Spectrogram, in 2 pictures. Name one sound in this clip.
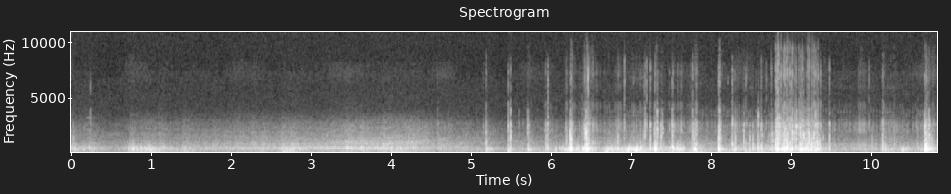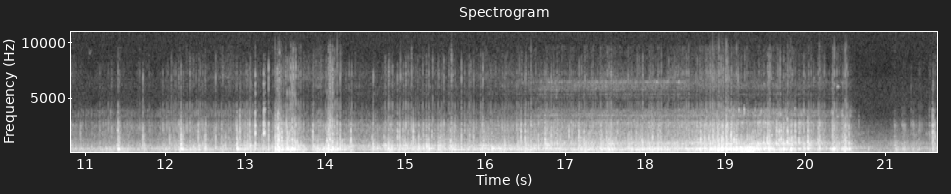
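Wind rushes and buffets against a microphone.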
